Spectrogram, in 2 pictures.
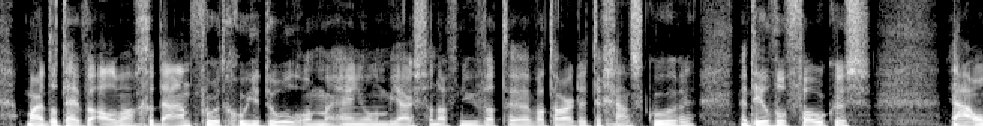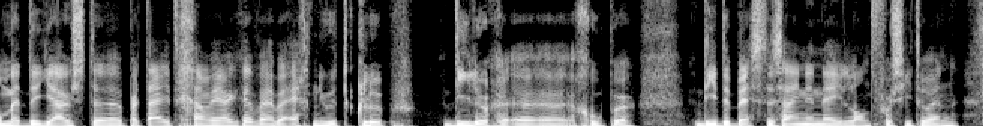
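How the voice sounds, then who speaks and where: A man uses a normal speaking voice at a fairly quick pace. His intonation is fairly even and his loudness very even. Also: medium pitch for a man. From France, Paris. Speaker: car company director. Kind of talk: radio interview.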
